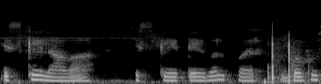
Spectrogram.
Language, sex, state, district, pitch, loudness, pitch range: Hindi, female, Punjab, Fazilka, 175 Hz, -27 LUFS, 165-190 Hz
